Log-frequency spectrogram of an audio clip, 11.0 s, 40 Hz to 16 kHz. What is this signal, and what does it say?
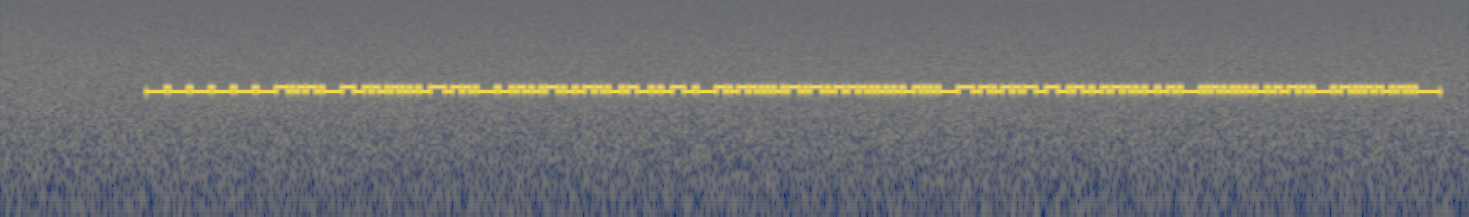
RTTY (45.45 baud, 170 Hz shift), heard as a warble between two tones, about 1360 Hz centre. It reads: OLD5 KPEQ KM9H YEEA F4TH OOZU 7SJ2 ASCR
